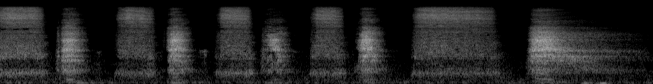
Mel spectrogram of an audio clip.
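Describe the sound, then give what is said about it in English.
Forceful mouth breathing during a guided breathing exercise: a quick series of about seven short, loud breath bursts, then two long, sustained breaths, with no talk. “Take a deep inhale and then a big exhale.”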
